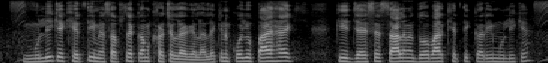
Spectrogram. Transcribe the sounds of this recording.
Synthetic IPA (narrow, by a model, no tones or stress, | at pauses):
mulikekʰet̪imesəbsekəmkʰəɾt͡ʃlɛɡelalekinkojupajɦɛ | kid͡ʒɛjsesalmed̪obaɾkʰet̪ikəɾimulike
